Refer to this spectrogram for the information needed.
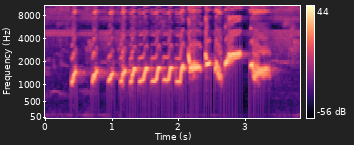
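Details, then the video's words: White-rumped shama singing as a lure: a string of about a dozen quick upslurred whistles that speed up, followed by richer rising and falling slurred phrases. "PANCINGAN MURAI BATU GACOR"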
